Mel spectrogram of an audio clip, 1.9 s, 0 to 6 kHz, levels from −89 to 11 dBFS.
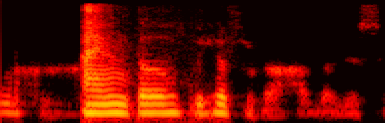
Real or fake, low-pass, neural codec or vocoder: fake; 5.4 kHz; codec, 16 kHz, 1 kbps, X-Codec, HuBERT features, trained on LibriSpeech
